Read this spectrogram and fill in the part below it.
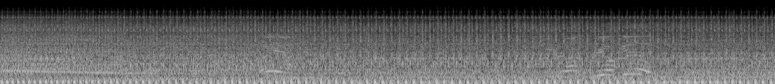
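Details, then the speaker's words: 1979 John Deere Model 68 riding mower, first run in years after fixing a fuel leak, choked: small single-cylinder putters at low idle, steady even firing around three per second, no misses or knocks. "For sure. Most definitely. Yeah, that's at low idle, too."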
